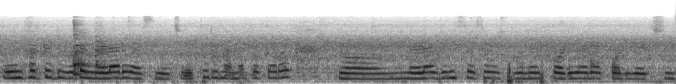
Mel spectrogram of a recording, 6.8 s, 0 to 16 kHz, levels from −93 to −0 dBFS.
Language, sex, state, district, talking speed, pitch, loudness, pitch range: Odia, female, Odisha, Khordha, 140 wpm, 255 Hz, -17 LUFS, 240-275 Hz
